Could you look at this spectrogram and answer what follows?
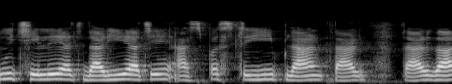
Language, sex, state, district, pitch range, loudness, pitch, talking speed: Bengali, female, West Bengal, Purulia, 205-235 Hz, -16 LUFS, 215 Hz, 130 wpm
